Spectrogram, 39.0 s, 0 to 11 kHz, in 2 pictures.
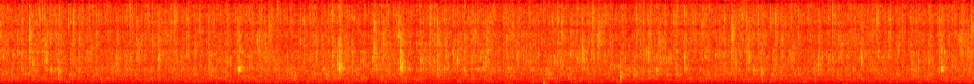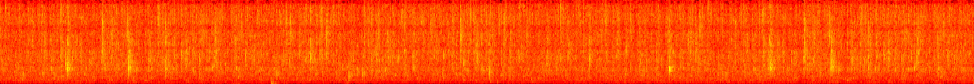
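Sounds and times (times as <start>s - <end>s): steady rain hiss: 0.0s - 38.9s.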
